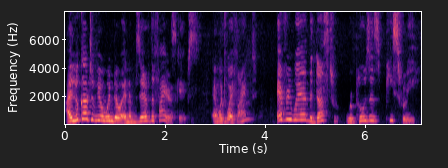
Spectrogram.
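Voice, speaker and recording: A fussy Belgian detective in an old-time radio mystery played by a woman, shrewd and courtly. The voice sits high and moves expressively up and down. Questions and deductions come out formal, deliberate and theatrical. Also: lively intonation, a little mellow. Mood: precise, courteous.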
